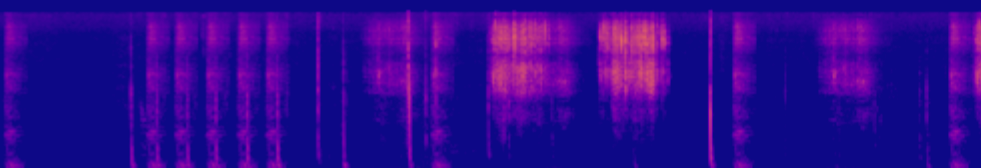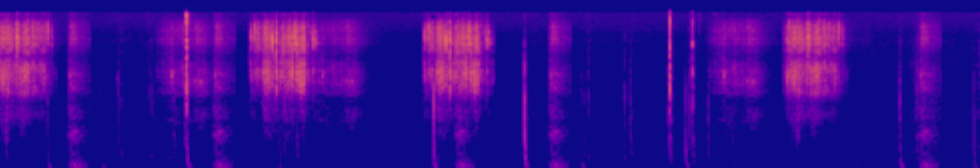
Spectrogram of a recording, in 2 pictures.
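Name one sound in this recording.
Candies clatter and rattle as they drop into a bag.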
